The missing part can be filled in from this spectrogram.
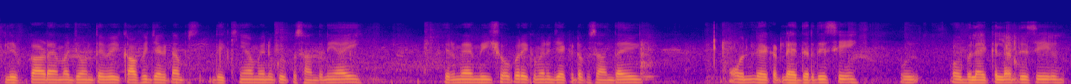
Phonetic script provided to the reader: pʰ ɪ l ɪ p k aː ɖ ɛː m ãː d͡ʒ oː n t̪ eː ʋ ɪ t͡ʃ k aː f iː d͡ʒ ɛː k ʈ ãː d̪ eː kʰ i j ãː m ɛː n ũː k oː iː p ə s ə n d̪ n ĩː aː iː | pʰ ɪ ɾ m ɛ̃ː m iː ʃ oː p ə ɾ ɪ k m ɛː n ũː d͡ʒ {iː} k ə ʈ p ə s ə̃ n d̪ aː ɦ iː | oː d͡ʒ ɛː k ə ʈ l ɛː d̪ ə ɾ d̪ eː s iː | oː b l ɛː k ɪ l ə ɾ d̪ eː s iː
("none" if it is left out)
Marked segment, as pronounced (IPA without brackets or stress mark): ɛː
